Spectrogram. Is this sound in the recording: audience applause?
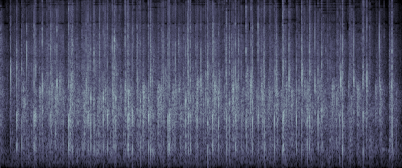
yes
